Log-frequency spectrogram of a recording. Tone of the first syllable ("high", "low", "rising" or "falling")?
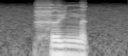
high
